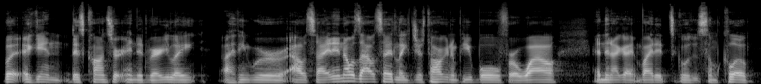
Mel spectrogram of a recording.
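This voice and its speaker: A man's voice: fairly low pitch, flat delivery, quick pace, bright, forceful tone, clear, resonant tone, no room sound, studio quality. A man, a podcast co-host, telling a story in casual chat and acting out quotes in a raised voice.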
